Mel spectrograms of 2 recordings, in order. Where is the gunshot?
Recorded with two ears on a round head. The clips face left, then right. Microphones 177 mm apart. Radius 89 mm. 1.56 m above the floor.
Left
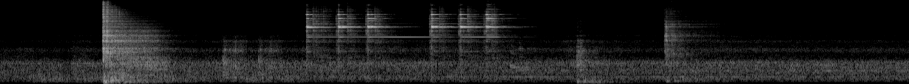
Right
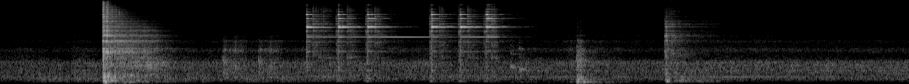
45° right (ahead or behind), 3.5 m.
